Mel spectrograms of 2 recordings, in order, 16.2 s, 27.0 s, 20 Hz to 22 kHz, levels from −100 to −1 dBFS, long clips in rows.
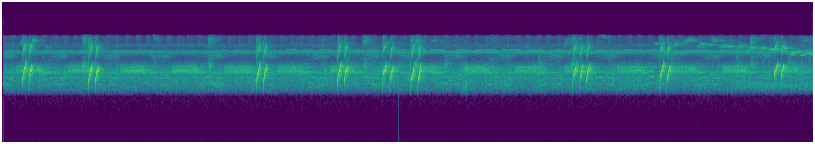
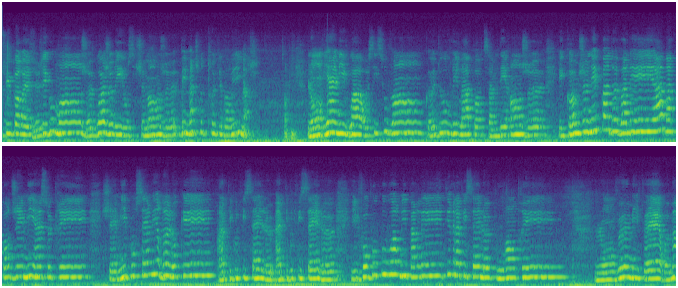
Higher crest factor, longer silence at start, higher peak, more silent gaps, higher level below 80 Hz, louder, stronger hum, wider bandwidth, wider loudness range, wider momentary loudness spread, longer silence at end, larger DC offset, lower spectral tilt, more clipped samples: first, 22 dB vs 16 dB; about the same, 0 s vs 0 s; second, -4 dBFS vs 0 dBFS; neither; second, under -90 dBFS vs -28 dBFS; second, -23 LUFS vs -17 LUFS; neither; first, 8.6 kHz vs 7.2 kHz; about the same, 5 LU vs 3 LU; first, 15 LU vs 10 LU; about the same, 0 s vs 0 s; neither; second, 11 dB/octave vs -8 dB/octave; neither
